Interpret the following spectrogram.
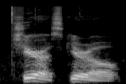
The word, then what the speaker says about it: chiaroscuro: Which I mean, you're gonna have to help me with the pronunciation again, but chiaroscuro Chiaroscuro.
